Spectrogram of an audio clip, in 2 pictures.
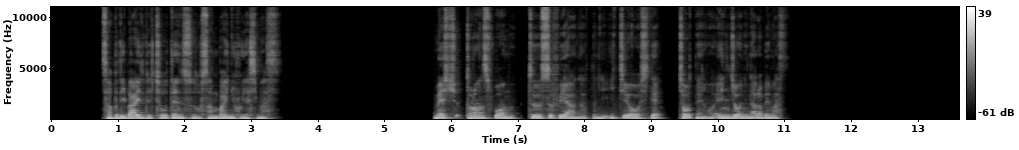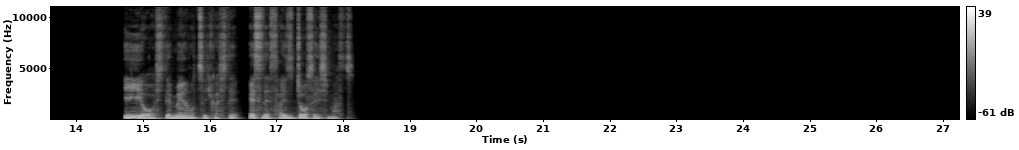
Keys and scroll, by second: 8.1 1, 11.2 s, 13.5-14.6 typing, 16.0-16.7 typing, 20.4 e, 23.0-23.8 typing.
